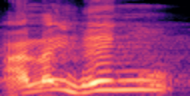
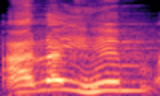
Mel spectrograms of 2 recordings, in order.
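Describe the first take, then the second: First: The word ends with an 'ng' sound. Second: The word ends with an 'm' sound.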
